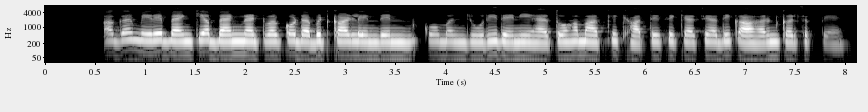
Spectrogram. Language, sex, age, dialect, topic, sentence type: Hindi, female, 31-35, Hindustani Malvi Khadi Boli, banking, question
